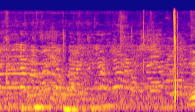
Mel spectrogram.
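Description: Several people chattering as a group walks along, with music playing faintly in the background.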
